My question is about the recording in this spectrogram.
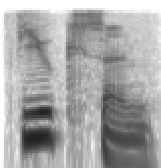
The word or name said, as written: fuchsine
